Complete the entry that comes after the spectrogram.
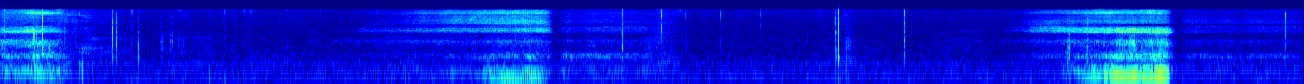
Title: Monkey snoring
